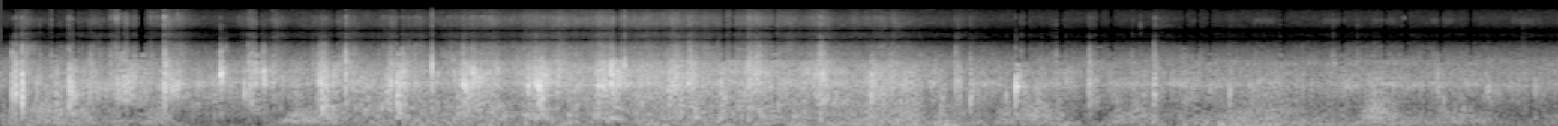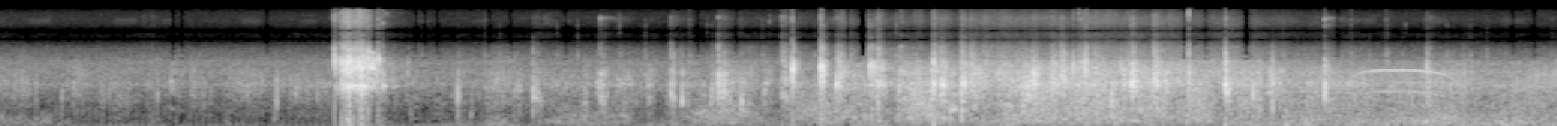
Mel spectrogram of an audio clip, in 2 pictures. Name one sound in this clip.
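A horse splashes at a trot through shallow water.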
